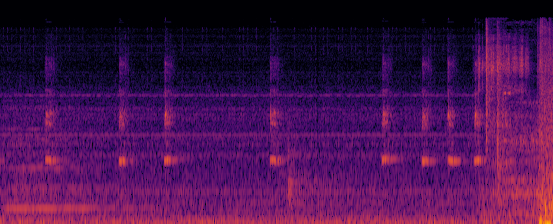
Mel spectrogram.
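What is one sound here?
An electronic terminal beeps in short, repeated chirps.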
